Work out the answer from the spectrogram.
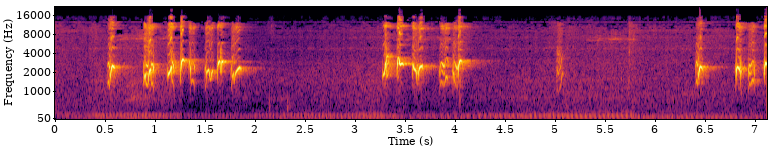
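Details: Training song of a caged red-whiskered bulbul: rapid phrases of bright, chirpy, slurred notes separated by gaps, over a steady low hum in the background.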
